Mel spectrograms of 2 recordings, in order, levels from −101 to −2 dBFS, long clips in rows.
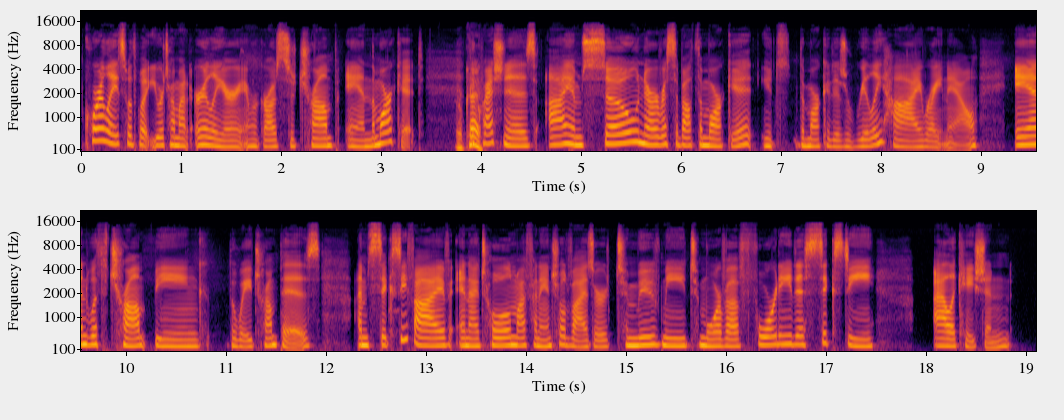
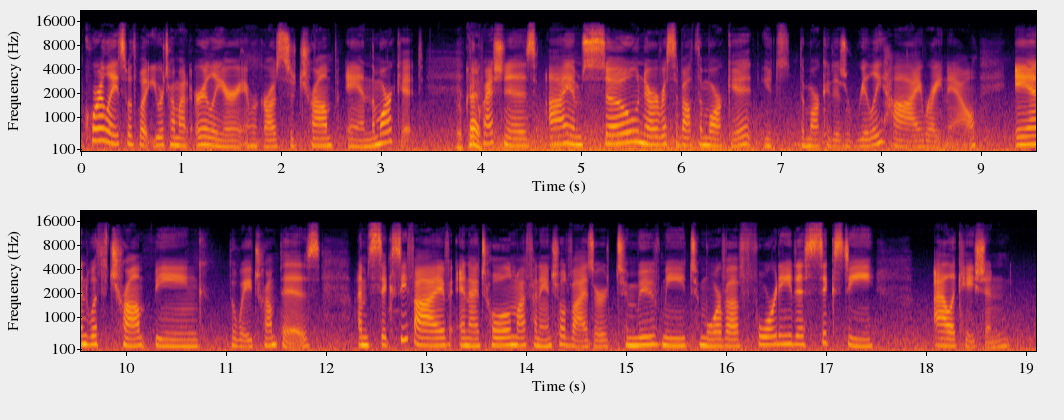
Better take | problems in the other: first | wind noise on the microphone; occasional gusts; 20 dB below the speech

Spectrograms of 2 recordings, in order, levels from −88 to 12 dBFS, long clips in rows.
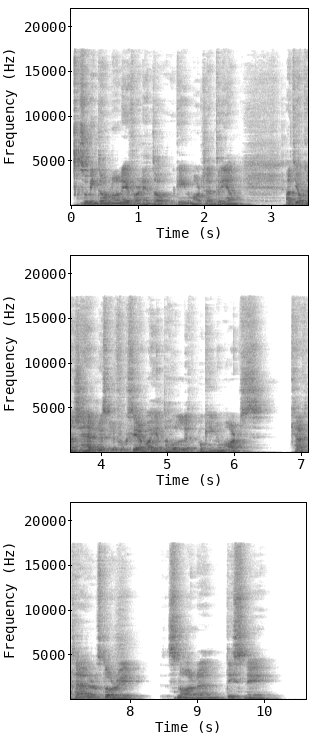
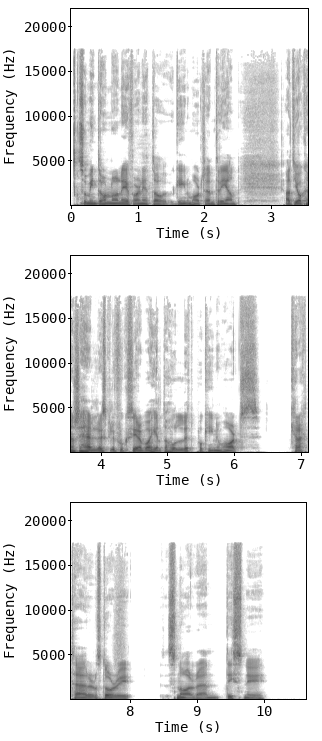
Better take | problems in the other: second | room echo; noticeable; dies away in 0.5 s // off-mic speech; far

